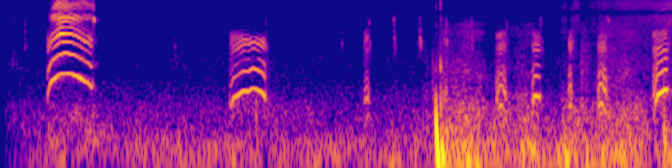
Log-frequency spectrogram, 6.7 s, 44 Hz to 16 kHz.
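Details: Mother cat protecting her 6-day-old kitten, carrying him to safety from the camera; two clear arched meows early on, then softer short calls amid indoor rustling and a sharp knock.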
